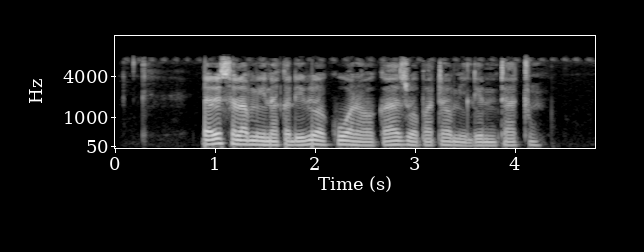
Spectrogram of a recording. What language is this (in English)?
Swahili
